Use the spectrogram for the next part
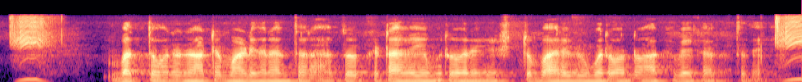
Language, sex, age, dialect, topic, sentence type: Kannada, male, 25-30, Mysore Kannada, agriculture, question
